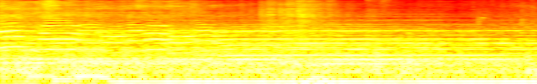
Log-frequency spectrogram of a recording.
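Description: Live jazz band with a trumpet holding out a long closing chord over a sustained bass note as the song ends.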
